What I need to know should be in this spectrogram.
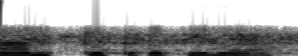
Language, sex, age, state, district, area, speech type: Sanskrit, female, 18-30, Rajasthan, Jaipur, urban, conversation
